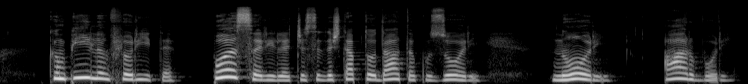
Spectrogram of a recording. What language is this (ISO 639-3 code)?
ron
